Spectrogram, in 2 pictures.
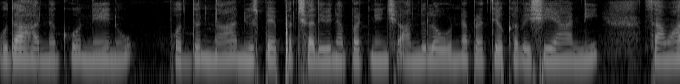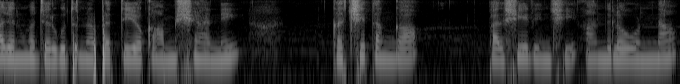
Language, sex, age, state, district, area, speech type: Telugu, female, 18-30, Andhra Pradesh, Kadapa, rural, spontaneous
